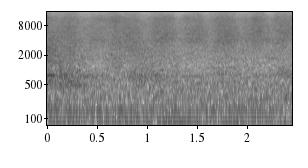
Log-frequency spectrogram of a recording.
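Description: Chalk writing being wiped off a blackboard: a dry rubbing hiss in repeated strokes as the board is erased.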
